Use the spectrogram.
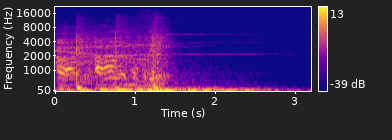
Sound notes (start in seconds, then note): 0.0 music stops; 1.2 ding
